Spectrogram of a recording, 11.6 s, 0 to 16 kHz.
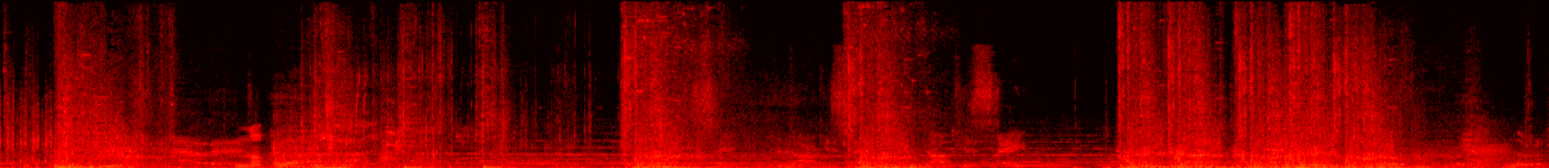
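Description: Gunfire from The Darkness 2 rattles in repeated bursts with crashes and thuds, loud and dense throughout, under a voice talking.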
